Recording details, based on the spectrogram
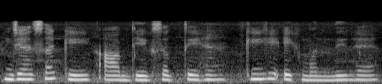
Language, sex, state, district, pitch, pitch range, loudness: Hindi, female, Bihar, Kaimur, 220 Hz, 205-235 Hz, -15 LUFS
